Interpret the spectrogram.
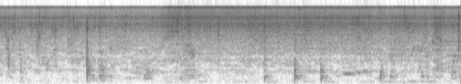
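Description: Onion, tomato and spice masala sizzling in oil in a wok over raised heat as it is fried (bhuna), with a spatula stirring and clicking irregularly against the pan.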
